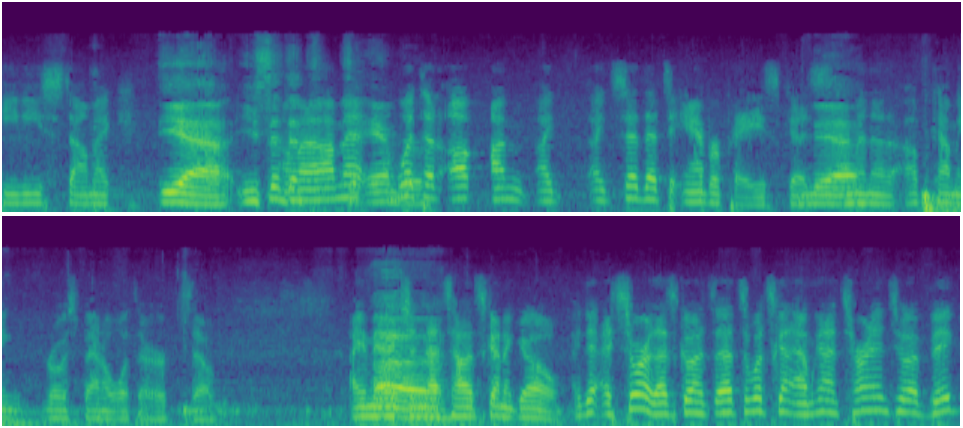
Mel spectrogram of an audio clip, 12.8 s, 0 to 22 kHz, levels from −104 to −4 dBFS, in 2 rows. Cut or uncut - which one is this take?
uncut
